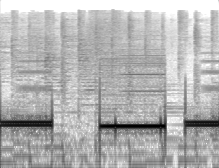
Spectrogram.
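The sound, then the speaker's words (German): A telephone ringing tone on an outgoing call to a number just dialed: a steady, loud single-pitched beep sounding in three long bursts separated by short pauses, with a faint murmur of background sound underneath. “Ich habe das Nummer nämlich schon gewählt und wir leiten jetzt da gerade mal an.”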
